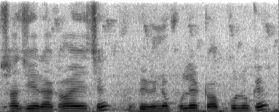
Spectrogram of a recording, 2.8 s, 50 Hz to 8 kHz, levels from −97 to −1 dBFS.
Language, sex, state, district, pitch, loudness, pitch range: Bengali, male, Tripura, West Tripura, 170 Hz, -13 LUFS, 155-175 Hz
